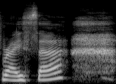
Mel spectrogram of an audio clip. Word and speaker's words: Rissa: Uh, my name is Rissa and I'm going to say my name one more time because I I have people that have known me for 10 years that don't know how to say my name still, but it's Rissa.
